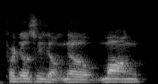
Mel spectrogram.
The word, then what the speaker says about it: Hmong: Also, for those who don't know, Hmong is spelled with an H. Yes, Hmong.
